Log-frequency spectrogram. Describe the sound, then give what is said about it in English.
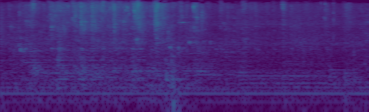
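Tap water runs steadily into a home kitchen sink as hands are washed during cooking, a continuous even splash with one slightly louder burst midway and no talking. “So I'm gonna put everything here. Wash my hands.”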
